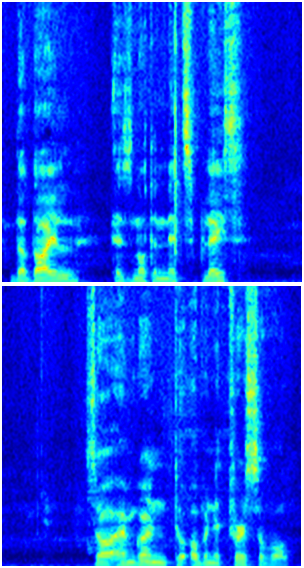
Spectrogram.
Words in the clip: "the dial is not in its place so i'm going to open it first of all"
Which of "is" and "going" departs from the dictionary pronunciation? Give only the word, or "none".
none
